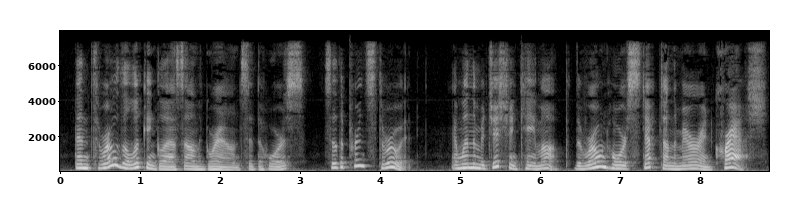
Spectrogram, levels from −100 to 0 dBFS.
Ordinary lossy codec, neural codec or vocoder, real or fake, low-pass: AAC, 48 kbps; none; real; 7.2 kHz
